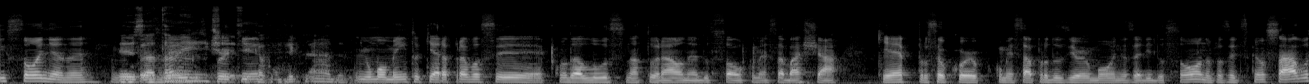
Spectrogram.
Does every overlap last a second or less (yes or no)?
no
